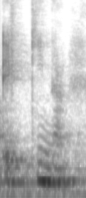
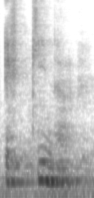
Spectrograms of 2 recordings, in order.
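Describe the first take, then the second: First: The s is aspirated, Argentine style. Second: The same.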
